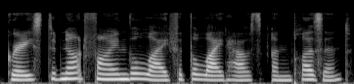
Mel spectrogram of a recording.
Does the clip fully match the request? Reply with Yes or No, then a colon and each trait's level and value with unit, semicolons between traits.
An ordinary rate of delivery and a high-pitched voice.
Yes: average, 170 wpm; high, 220 Hz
